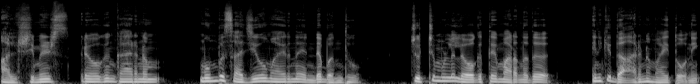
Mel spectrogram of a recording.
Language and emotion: Malayalam, sad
